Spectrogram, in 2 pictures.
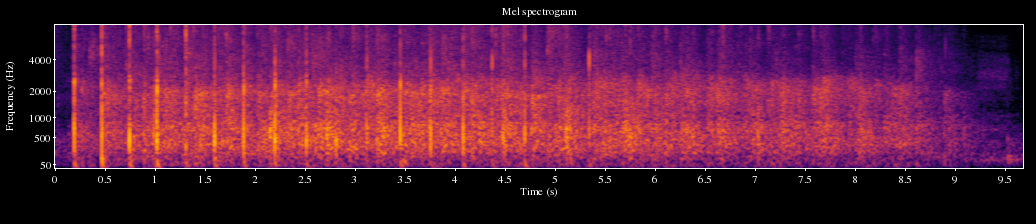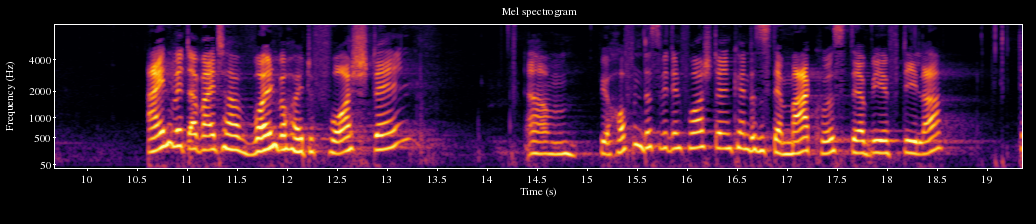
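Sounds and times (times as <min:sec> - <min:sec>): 
applause: 0:00.0 - 0:09.5
speech: 0:10.7 - 0:13.2, 0:14.4 - 0:18.7.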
